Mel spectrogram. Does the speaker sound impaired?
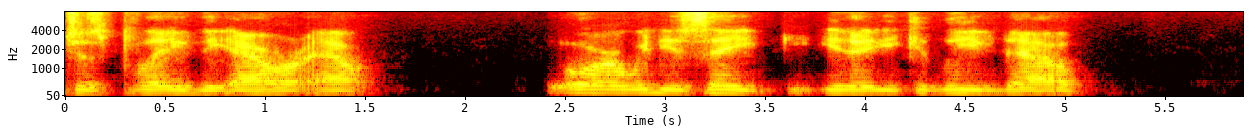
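Yes: ALS; diagnosed about five years ago, PEG tube recommended soon after diagnosis; fifth year since diagnosis, taking morphine and Advil, hospice.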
